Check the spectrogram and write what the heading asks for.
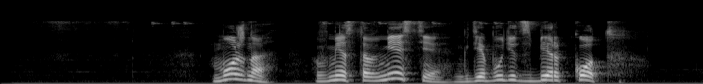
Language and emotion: Russian, neutral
